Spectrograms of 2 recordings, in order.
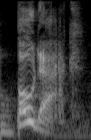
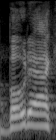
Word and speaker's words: Bodak: A Bodak is the undead remains of someone who revered. God, sorry. I put the emphasis on the wrong syllable. A Bodak is the undead remains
